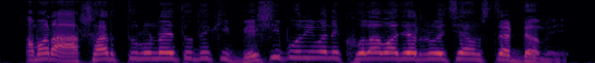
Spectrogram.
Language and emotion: Bengali, surprised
